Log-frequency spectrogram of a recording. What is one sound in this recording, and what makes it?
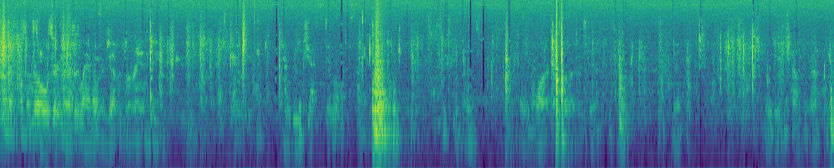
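Other men talk quietly farther off in the room.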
